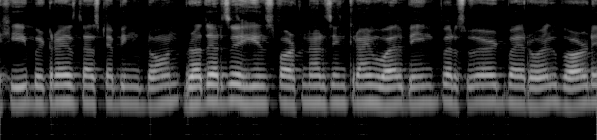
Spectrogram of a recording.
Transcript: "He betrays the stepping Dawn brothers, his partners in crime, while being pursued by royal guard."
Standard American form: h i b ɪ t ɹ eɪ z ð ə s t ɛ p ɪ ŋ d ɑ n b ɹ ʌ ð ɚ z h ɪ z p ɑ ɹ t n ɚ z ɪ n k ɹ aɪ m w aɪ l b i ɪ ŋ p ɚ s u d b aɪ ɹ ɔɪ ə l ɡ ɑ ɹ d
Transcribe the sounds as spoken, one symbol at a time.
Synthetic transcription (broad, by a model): h i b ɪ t ɹ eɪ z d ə s t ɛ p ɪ ŋ d ɑ n b ɹ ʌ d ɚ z h ɪ z p ɑ ɹ t n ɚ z ɪ n k ɹ aɪ m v aɪ l b i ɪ ŋ p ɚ s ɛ d b aɪ ɹ ɔɪ ə l ɡ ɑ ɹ d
